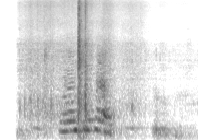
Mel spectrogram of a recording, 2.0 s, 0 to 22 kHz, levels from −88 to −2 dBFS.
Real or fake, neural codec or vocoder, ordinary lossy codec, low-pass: fake; codec, 44.1 kHz, 7.8 kbps, Pupu-Codec; none; none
